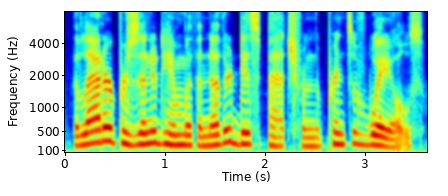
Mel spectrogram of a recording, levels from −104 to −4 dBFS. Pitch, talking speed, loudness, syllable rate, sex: 215 Hz, 200 wpm, -16 LUFS, 5.5 syllables/s, female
